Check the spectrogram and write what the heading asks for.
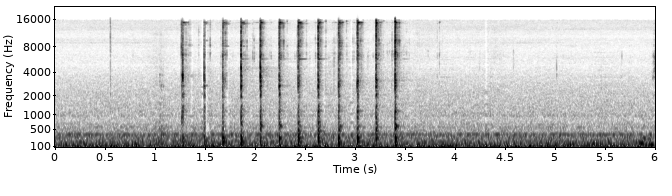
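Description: Opened lathe toggle switch housing being tapped to knock packed sawdust out of it: a quick run of about a dozen sharp taps, roughly five a second, lasting about two seconds. A low steady hum runs underneath.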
